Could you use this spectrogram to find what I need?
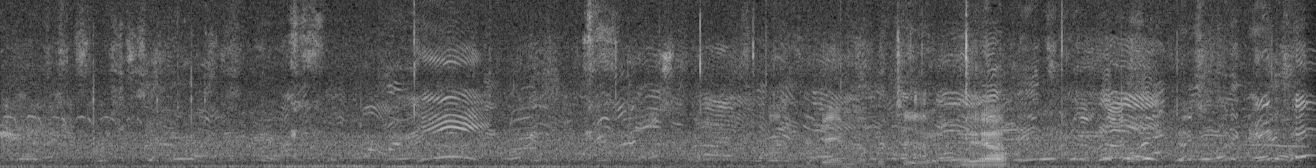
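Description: Children chatter and call out as they shake hands.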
